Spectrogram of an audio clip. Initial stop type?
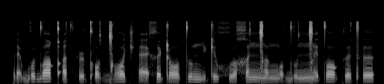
plain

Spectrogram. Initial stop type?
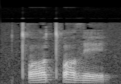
ejective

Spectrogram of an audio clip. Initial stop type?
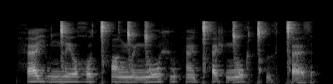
click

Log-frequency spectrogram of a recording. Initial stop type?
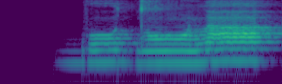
plain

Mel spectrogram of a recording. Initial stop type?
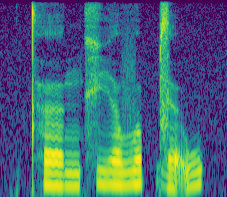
aspirated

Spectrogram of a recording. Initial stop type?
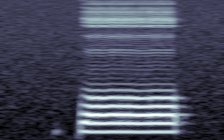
plain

